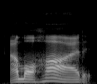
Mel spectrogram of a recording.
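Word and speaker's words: Almohad: inside the al-muravid caliphate amohad is the spanish sounding of al-muhawidin which means listen you try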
